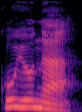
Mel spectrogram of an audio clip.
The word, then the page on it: colhonar: couiouna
